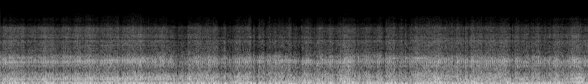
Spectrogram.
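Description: Several motorcycles rev hard during a group ride. Their engines make a loud, constant, gritty roar that stays close and dominant throughout, with no talk.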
